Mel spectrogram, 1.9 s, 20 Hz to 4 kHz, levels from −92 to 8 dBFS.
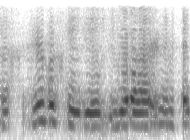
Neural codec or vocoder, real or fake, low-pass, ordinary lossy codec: codec, 16 kHz, 0.5 kbps, FreqCodec, smaller model; fake; 3.6 kHz; AAC, 16 kbps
